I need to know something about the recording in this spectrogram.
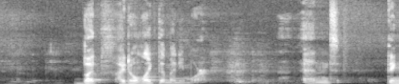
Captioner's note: audience chuckles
